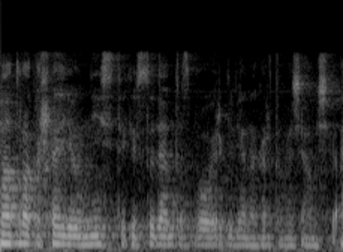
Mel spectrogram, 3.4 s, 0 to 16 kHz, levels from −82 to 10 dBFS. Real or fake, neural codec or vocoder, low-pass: real; none; 7.2 kHz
